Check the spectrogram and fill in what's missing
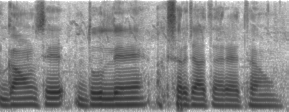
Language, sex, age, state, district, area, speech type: Urdu, male, 18-30, Uttar Pradesh, Aligarh, urban, spontaneous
